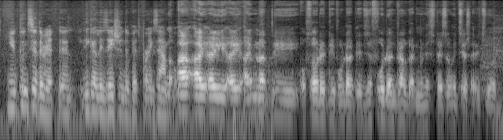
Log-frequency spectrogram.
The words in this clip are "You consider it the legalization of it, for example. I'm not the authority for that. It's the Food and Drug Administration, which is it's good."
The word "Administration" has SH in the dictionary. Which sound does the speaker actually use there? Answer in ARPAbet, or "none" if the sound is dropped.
S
